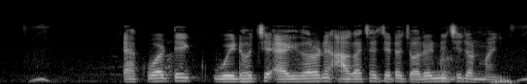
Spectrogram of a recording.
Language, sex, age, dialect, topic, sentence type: Bengali, male, 18-24, Standard Colloquial, agriculture, statement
